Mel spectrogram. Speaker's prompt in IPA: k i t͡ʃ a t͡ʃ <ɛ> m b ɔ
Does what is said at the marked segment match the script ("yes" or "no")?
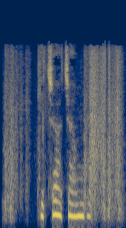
no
